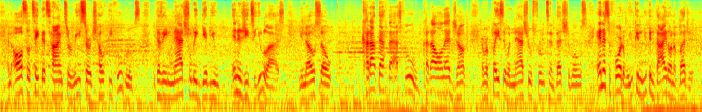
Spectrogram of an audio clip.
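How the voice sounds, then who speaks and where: Fairly quick male speech, dry with no echo, over music in the background. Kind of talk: casual vlog chat. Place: street. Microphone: phone near.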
